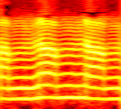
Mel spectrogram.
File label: eating nom nom nom; roblox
